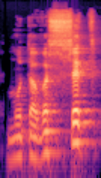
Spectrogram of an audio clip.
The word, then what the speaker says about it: متوسط: کبھی بھی پڑھا جائے تو بھی لوگ اس کو متوسط پڑھ جاتے ہیں. درست تلفظ اس لفظ کا ہے متوسط، اور تے پر بھی جزم نہیں، جزم کے ساتھ پڑھ جاتے ہیں لوگ.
